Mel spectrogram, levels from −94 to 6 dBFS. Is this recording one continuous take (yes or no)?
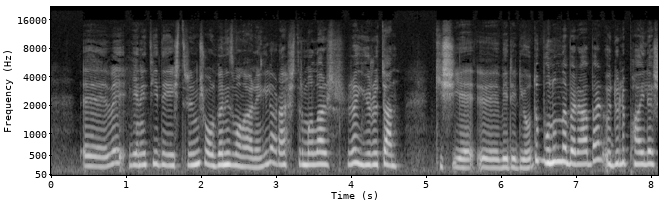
yes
